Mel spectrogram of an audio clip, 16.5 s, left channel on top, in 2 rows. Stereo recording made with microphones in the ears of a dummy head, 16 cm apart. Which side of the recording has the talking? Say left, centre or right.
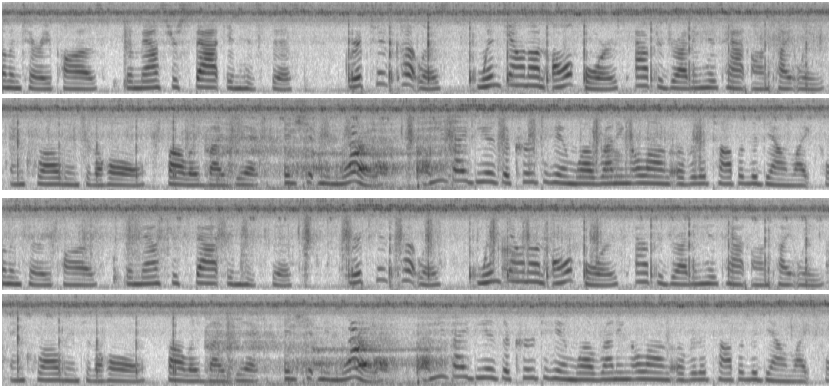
left.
